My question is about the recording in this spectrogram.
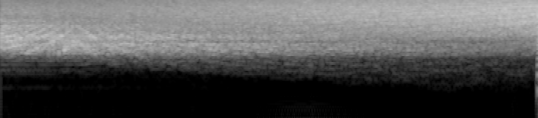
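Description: Breakdown in a dubstep track: a white-noise sweep hissing with the bass and drums dropped out, reaching lower in pitch as it builds toward the next section, while a few held synth tones fade.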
